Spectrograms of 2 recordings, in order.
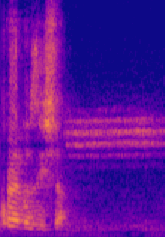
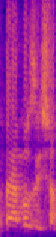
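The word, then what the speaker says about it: preposition: পাচ্ছি ফর একটা প্রেপজিশন উচ্চারণ হচ্ছে প্রেপজিশন আমরা প্রিপজিশন বলি আর কি একটা ডিটারমিনার সো ইট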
